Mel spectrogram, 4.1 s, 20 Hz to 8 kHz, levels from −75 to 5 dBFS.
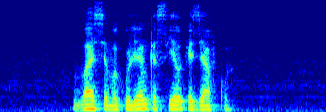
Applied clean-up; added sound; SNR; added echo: none; none; none; none.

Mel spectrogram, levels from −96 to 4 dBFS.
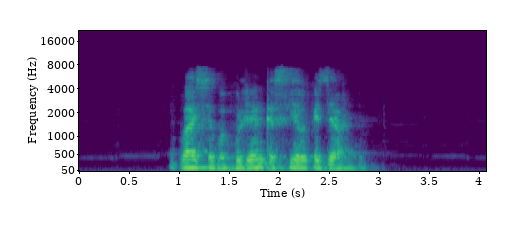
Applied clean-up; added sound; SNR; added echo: neural mask model DeepFilterNet 3.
